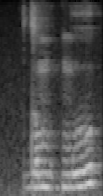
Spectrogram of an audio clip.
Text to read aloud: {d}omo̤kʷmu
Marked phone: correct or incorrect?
correct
